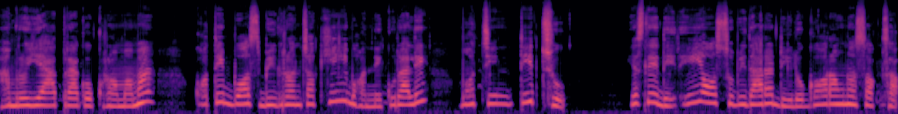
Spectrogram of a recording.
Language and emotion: Nepali, fearful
